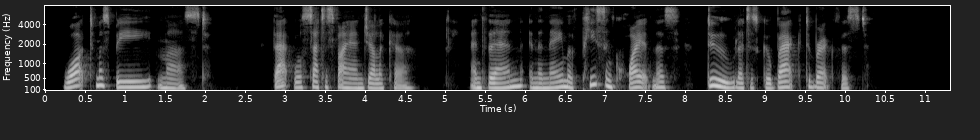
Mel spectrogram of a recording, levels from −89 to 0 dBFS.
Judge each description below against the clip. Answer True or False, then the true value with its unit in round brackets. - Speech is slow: True (125 wpm)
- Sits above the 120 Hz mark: True (185 Hz)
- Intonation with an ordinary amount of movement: True (3.3 semitones)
